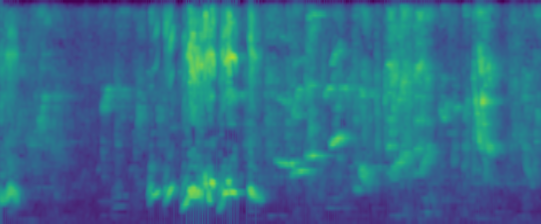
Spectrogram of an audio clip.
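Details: Trotol singing of a young white-rumped shama: a rapid cluster of chirpy, slurred whistles in the middle, followed by softer, higher twittering and thin squeaks.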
